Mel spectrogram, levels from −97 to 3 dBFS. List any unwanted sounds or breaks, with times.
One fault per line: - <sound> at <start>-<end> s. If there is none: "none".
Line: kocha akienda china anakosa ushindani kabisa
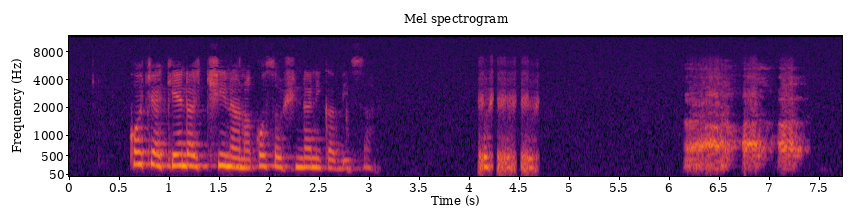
- laugh at 4.1-4.7 s
- laugh at 6.1-7.4 s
